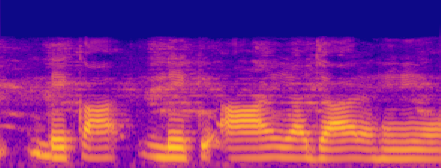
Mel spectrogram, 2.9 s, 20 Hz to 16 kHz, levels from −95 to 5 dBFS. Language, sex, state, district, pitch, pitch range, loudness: Hindi, female, Chhattisgarh, Raipur, 180 Hz, 165-185 Hz, -15 LUFS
